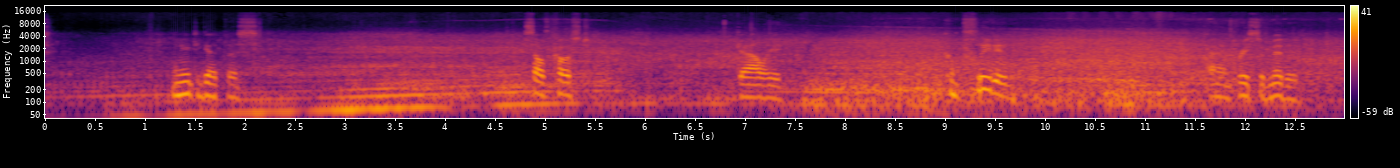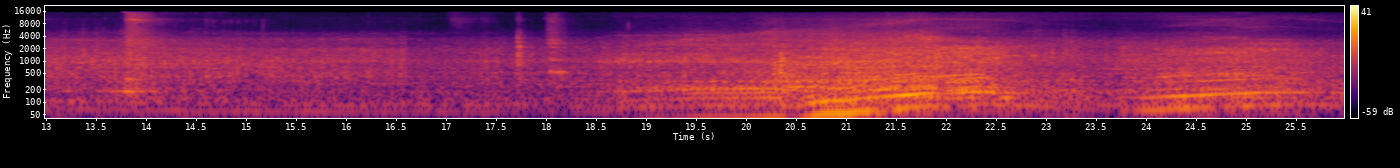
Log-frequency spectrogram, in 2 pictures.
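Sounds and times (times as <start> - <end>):
heavy dump truck engine roaring with gear shifts: 0.0 - 25.9
speech: 1.3 - 2.3, 4.8 - 5.6, 6.9 - 7.8, 9.0 - 9.8, 11.6 - 12.7
dump truck air brakes hissing: 13.8 - 14.3, 18.0 - 18.4.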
